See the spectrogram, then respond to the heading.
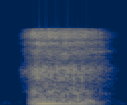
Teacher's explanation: the letter CHET is a voiceless uvular fricative making a /χ/ sound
